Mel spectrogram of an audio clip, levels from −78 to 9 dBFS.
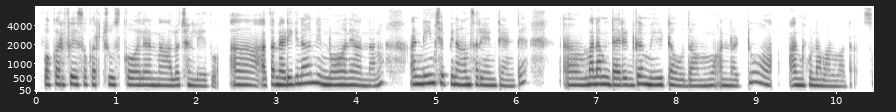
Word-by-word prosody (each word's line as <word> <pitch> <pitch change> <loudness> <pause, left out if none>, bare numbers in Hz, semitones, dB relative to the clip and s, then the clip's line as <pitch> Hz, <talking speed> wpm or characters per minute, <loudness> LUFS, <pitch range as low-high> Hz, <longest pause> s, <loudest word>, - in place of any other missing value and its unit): ఒకరి 255 0 0
ఫేస్ 260 -1 +2
ఒకరు 250 -1 -5
చూసుకోవాలి 240 -1 -1
అన్న 230 0 +1
ఆలోచన 225 +1 -2
లేదు. 205 -1 -9 0.3
ఆహ్, 240 -2 -1
అతను 250 +1 +4
అడిగినా 275 +4 +3
నేను 270 -5 +4
నో 235 - +2
అనే 240 0 +1
అన్నాను. 210 +6 -4 0.4
అండ్ 270 0 +4
నేను 305 +1 +4
చెప్పిన 275 -3 +1
ఆన్సర్ 245 0 +2
ఏంటి 225 0 -3
అంటే 215 +10 -7 0.6
ఆహ్, 235 0 0
మనం 270 +1 +5
డైరెక్ట్‌గా 235 +3 +1
మీట్ 240 +1 +1
అవుదాము 210 0 -4
అన్నట్టు 215 +8 -4 0.5
అనుకున్నాం 225 -3 0
అనమాట. 190 0 -11 0.2
సో 300 - -6
235 Hz, 165 wpm, -23 LUFS, 220-260 Hz, 0.6 s, మనం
